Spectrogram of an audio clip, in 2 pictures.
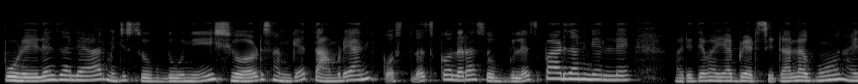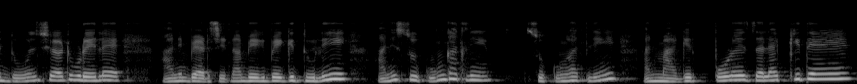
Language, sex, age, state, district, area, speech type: Goan Konkani, female, 45-60, Goa, Canacona, rural, spontaneous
